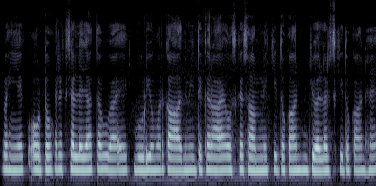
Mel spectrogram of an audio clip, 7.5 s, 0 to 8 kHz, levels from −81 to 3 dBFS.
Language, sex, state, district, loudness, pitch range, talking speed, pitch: Hindi, male, Bihar, Madhepura, -22 LUFS, 165-175 Hz, 190 wpm, 170 Hz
